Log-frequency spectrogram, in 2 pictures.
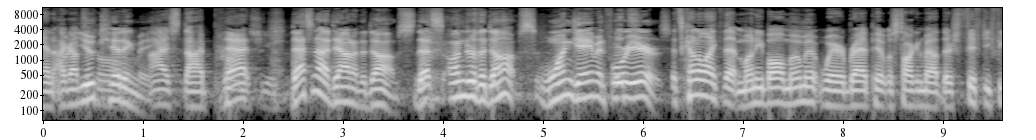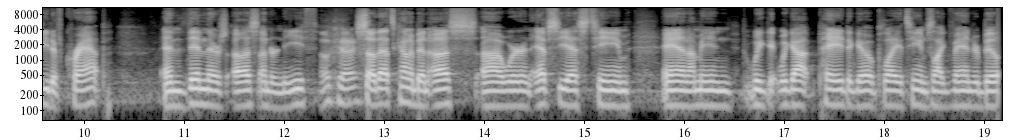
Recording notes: Join us with our live studio audience at the University of Memphis.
